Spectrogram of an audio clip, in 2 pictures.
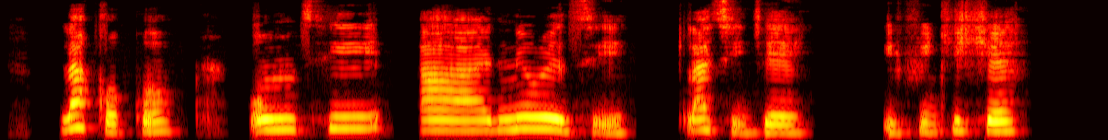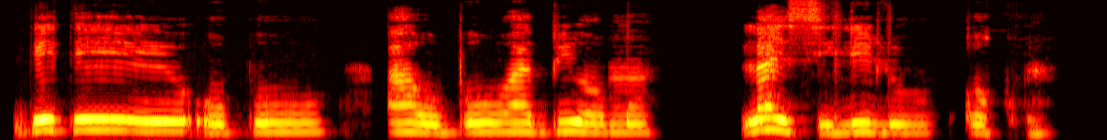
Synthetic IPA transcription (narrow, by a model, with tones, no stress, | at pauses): la˦˨kɔ˨˧˦kɔ˧o˧hũ˧ti˦ | a˧nĩ˦ɾe˦˨sḭ˨˦ | la˦ti˧d͡ʒɛ˧ | i˨fi˧d͡ʒi˦ʃɛ˦ | de˦de˦o˨bo˧ | a˧o˨bo˧a˧bi˦ɔ˧mɔ̃˧ | la˨˦i˦˨si˨li˨˦lu˧ɔ˧kʰɔ̃˨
